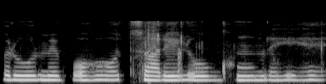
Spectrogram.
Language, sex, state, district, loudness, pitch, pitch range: Hindi, male, Himachal Pradesh, Shimla, -15 LUFS, 200 Hz, 195-205 Hz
